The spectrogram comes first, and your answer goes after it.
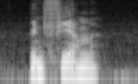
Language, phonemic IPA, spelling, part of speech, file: French, /fiʁm/, firme, noun, Fr-firme.ogg
- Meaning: firm (company)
